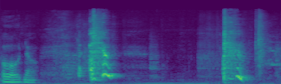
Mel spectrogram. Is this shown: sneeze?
yes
